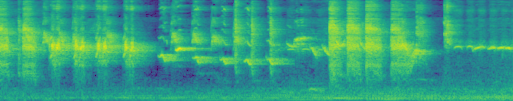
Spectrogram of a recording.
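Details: White-rumped shama song mixing rapid harsh chattering bursts with short clear whistled notes and slurred upward slides, delivered in quick irregular runs with brief pauses.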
